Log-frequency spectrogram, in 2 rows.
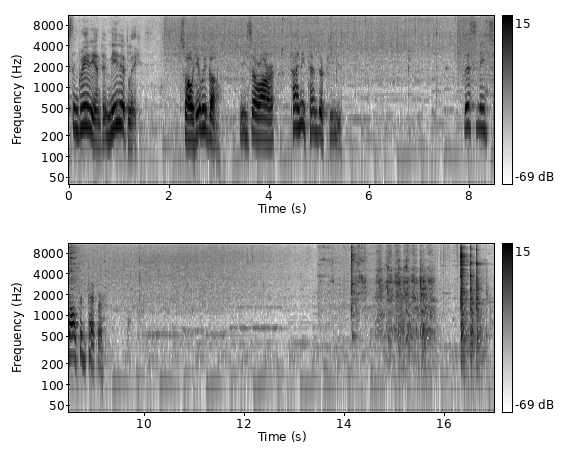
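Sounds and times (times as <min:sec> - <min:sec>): peas sizzling in oil: 0:01.4 - 0:17.0
metal spoon scraping a pan: 0:13.5 - 0:16.8.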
